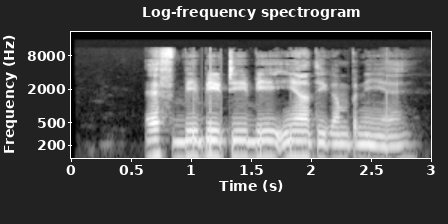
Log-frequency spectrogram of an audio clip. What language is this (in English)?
Khetrani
